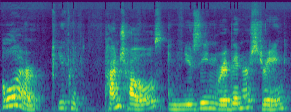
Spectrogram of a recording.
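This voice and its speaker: A woman giving an informal craft demonstration with storytelling, explaining things step by step to parents in a measured way. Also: on the low side, a little mellow. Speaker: library craft presenter. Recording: roomy echo with noticeable background noise.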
